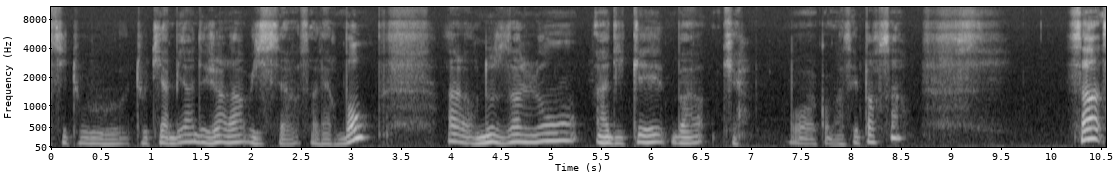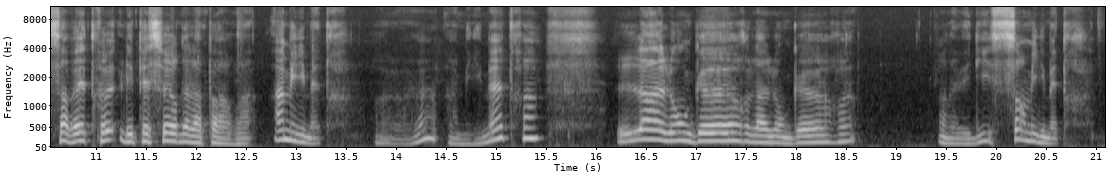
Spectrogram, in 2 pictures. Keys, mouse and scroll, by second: 1.1-3.6 drag, 4.3 scroll up 1, 4.6 right click, 7.0 click, 8.1 click, 10.2 click, 11.6 KP_1, 12.4 KP_Enter, 13.2 scroll down 1, 14.4 click, 15.4 right click, 18.6 click, 19.8 click, 20.7-21.0 typing.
